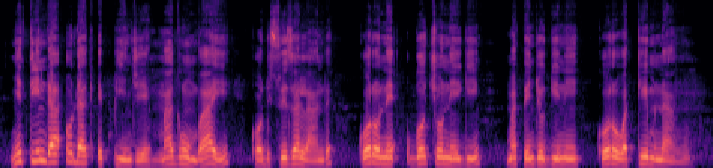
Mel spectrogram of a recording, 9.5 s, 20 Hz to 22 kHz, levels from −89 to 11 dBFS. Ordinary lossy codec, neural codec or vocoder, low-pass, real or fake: none; vocoder, 44.1 kHz, 128 mel bands every 512 samples, BigVGAN v2; none; fake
